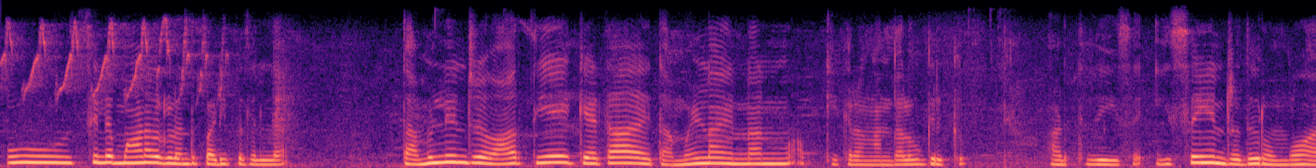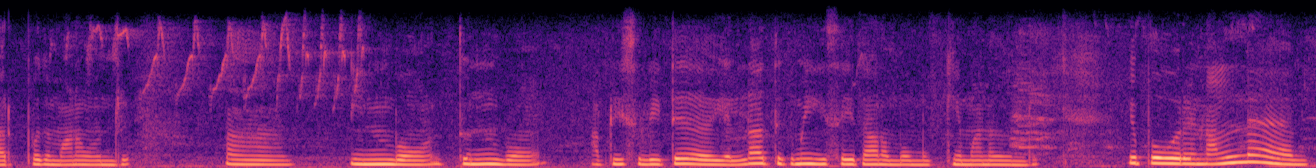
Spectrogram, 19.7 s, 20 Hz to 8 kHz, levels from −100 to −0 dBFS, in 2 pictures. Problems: none marked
